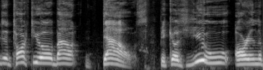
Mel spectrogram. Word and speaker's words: DAO: doubt um d-a-o spell so it's d-a-o pronounced dow and what it is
